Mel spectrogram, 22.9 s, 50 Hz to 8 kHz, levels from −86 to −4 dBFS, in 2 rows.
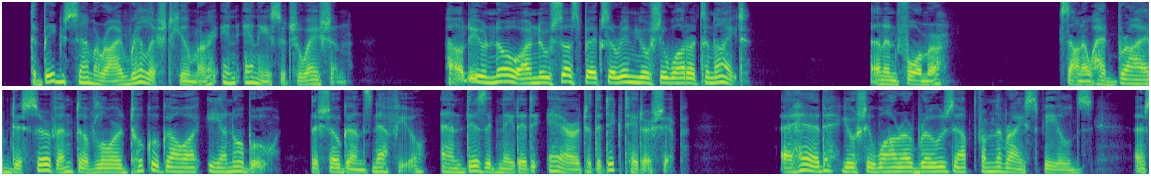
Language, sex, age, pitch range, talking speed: English, female, 50-69, 120-170 Hz, 125 wpm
